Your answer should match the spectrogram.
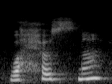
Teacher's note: ہا کو وسط حلق سے ادا کرنا ہے، سین کے اوپر ہمس ہوگا، سیٹی کی آواز لے کر آنی ہے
